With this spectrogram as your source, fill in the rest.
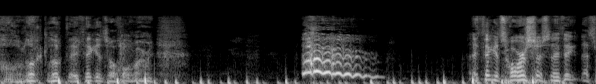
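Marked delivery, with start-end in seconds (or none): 3.0-5.5 high, very slow put-on horse voice. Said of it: "my best horse impersonation".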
